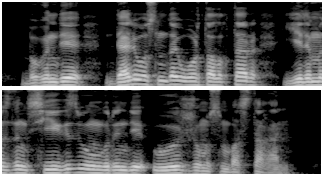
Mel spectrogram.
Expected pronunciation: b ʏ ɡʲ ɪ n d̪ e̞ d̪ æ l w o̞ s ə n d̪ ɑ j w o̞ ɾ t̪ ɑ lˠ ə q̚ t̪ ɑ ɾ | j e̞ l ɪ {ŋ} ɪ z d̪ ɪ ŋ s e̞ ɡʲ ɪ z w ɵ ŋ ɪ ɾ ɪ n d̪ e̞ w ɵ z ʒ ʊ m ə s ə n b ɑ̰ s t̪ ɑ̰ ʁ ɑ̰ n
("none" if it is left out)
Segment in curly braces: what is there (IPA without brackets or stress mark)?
m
